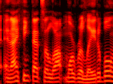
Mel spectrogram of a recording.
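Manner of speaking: ordinary delivery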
